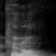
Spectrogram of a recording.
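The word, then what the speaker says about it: Kinnel: tie tree canal tyree kennel I keep watching these replays and stuff and hearing them say canal and it's got me going back to saying it wrong it's time you kennel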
